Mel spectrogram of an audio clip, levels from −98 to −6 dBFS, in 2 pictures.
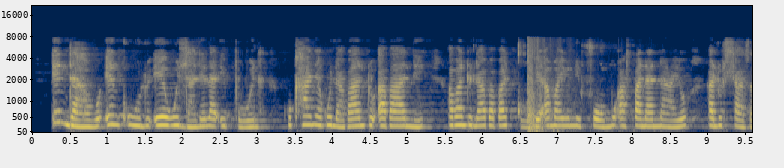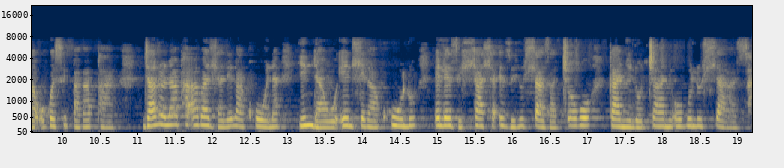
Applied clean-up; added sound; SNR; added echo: none; Gunshot, gunfire; 14 dB; reverberation time 0.6 s.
